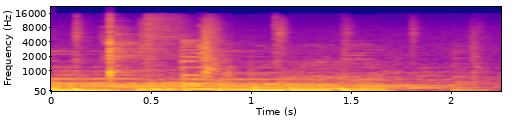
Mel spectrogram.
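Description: Background music featuring guitar, with held notes over a strong bass and a few sharp hits, fading near the end.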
